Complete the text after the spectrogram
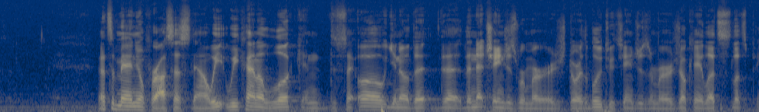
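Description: A man speaks calmly and at length through a microphone.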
